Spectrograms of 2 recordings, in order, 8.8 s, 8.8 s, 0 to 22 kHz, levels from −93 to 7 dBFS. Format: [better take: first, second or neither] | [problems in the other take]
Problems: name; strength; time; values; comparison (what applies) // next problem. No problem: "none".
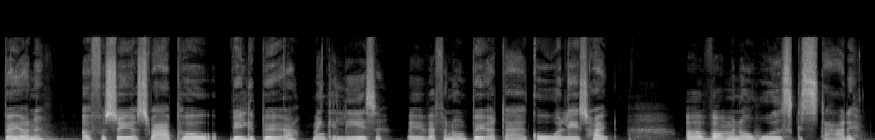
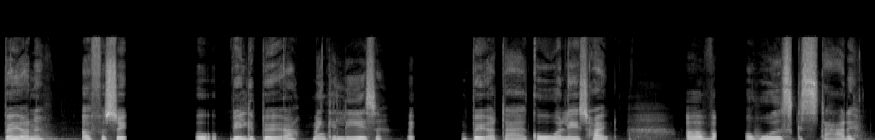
first | audio cutting out; at 1.5 s for 0.5 s, at 4 s and at 7 s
